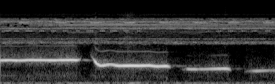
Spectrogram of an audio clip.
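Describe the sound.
An ornithologist whistles an imitation of an Amazonian bird song during an evening birding session under a high jungle canopy in the Amazon: a long steady pure tone, then a short swoop down into a series of slowly descending held notes, clear, with a faint insect-like hiss behind.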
